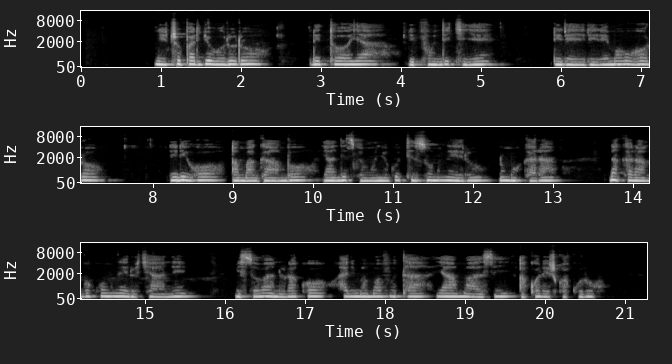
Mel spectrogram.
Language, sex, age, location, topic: Kinyarwanda, female, 36-49, Kigali, health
